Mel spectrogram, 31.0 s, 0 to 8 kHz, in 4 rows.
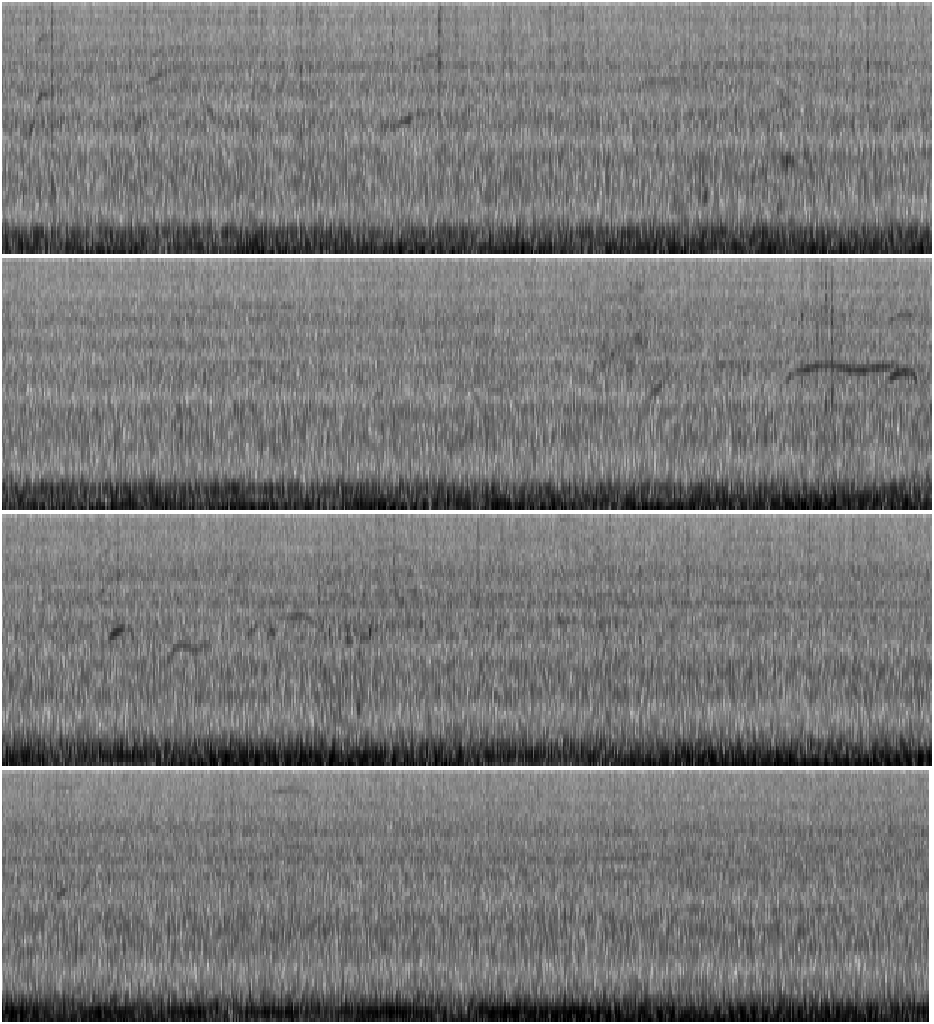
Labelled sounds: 14.3	15.4	killer whale, southern resident, 1.3 to 5.7 kHz

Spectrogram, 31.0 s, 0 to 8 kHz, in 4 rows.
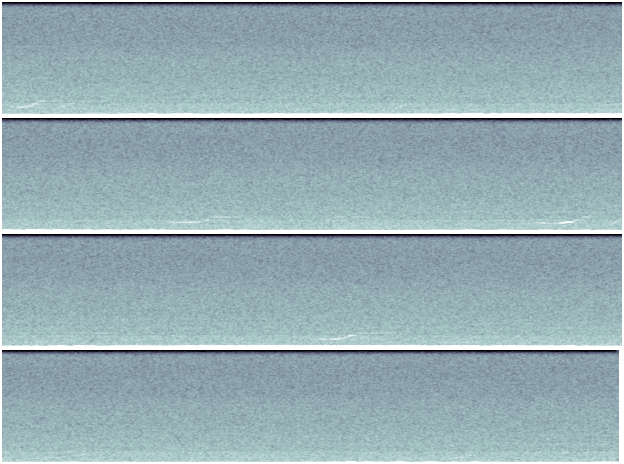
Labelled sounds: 10.4	10.7	humpback whale, 0.90 to 0.99 kHz

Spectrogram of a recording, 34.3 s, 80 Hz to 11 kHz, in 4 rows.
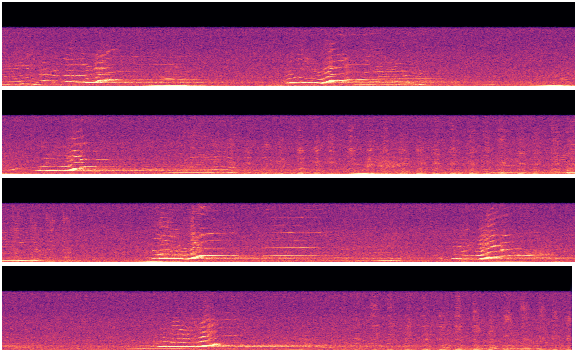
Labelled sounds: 1.4	2.0	humpback whale, 0.80 to 2.6 kHz
4.3	6.3	humpback whale, 0.80 to 3.4 kHz
8.8	10.1	humpback whale, 0.80 to 4.2 kHz
11.2	11.7	humpback whale, 1.2 to 2.4 kHz
19.5	20.8	humpback whale, 0.80 to 3.9 kHz
21.1	21.8	humpback whale, 0.93 to 6.9 kHz
24.0	25.5	humpback whale, 0.80 to 5.3 kHz
28.0	29.4	humpback whale, 0.80 to 4.2 kHz

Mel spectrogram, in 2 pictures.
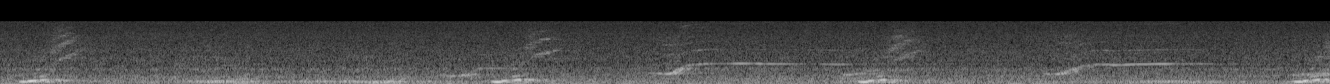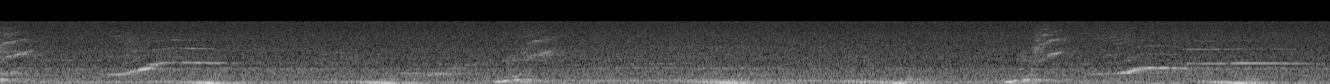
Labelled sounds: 5.3	5.6	humpback whale, 1.3 to 1.9 kHz
6.8	7.7	humpback whale, 0.80 to 2.0 kHz
8.9	9.3	humpback whale, 1.2 to 1.9 kHz
10.8	11.8	humpback whale, 0.80 to 1.0 kHz
13.3	13.7	humpback whale, 1.3 to 3.2 kHz
14.7	15.6	humpback whale, 0.80 to 3.2 kHz
18.6	18.9	humpback whale, 1.2 to 3.3 kHz
23.7	26.1	humpback whale, 0.80 to 3.3 kHz

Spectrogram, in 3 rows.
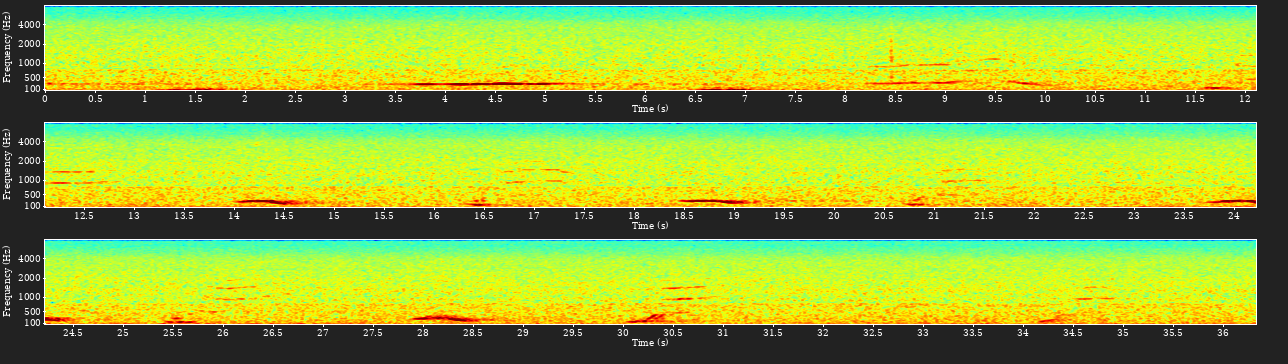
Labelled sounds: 8.8	9.0	humpback whale, 0.93 to 1.0 kHz
17.1	17.4	humpback whale, 1.3 to 1.5 kHz
25.8	26.1	humpback whale, 1.3 to 1.5 kHz
30.4	30.7	humpback whale, 0.86 to 0.99 kHz

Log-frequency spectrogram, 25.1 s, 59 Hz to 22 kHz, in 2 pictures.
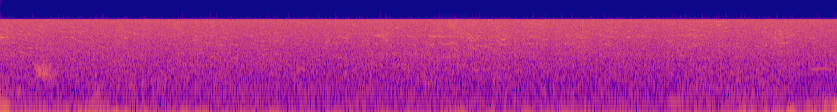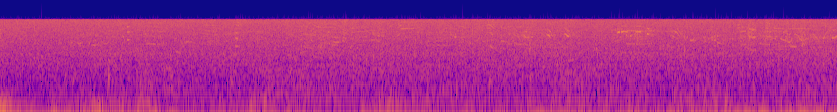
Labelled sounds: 0.9	1.2	Pacific white-sided dolphin, 3.9 to 4.1 kHz
6.4	6.9	Pacific white-sided dolphin, 2.0 to 3.4 kHz
7.9	8.1	Pacific white-sided dolphin, 6.0 to 6.3 kHz
15.6	15.9	Pacific white-sided dolphin, 5.6 to 5.9 kHz
18.6	18.9	Pacific white-sided dolphin, 4.7 to 5.1 kHz
22.0	22.3	Pacific white-sided dolphin, 4.0 to 4.4 kHz
24.4	24.8	Pacific white-sided dolphin, 4.7 to 4.9 kHz

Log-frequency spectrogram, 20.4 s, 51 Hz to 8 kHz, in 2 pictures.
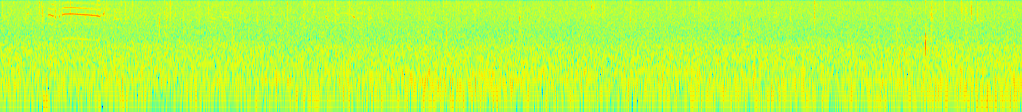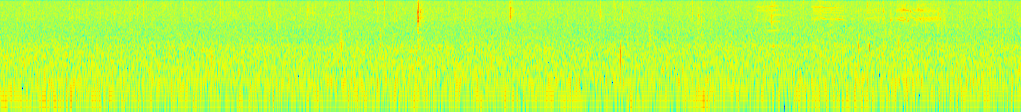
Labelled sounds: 0.6	1.1	Pacific white-sided dolphin, 1.3 to 7.9 kHz
17.8	18.7	Pacific white-sided dolphin, 3.2 to 5.9 kHz

